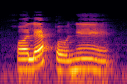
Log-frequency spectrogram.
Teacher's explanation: So خَا heavy, لَام soft and قَاف قَلْقَلَة.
